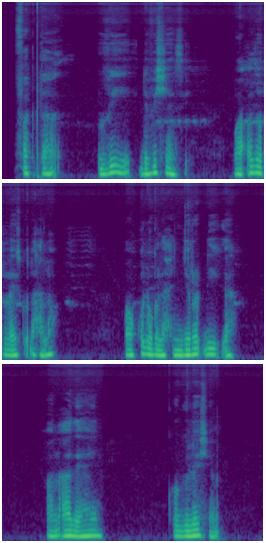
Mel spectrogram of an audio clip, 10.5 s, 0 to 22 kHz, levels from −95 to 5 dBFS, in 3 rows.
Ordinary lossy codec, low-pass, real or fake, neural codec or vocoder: none; none; real; none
